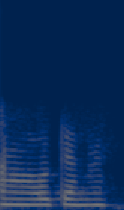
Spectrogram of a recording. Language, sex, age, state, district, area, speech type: Telugu, female, 18-30, Telangana, Jangaon, urban, conversation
